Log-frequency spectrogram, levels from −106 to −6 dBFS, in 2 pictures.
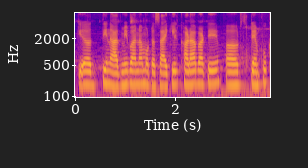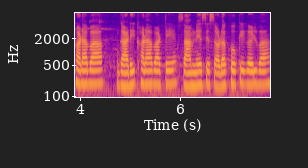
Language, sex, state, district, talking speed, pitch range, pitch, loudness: Bhojpuri, male, Uttar Pradesh, Deoria, 155 wpm, 180-190 Hz, 185 Hz, -28 LUFS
